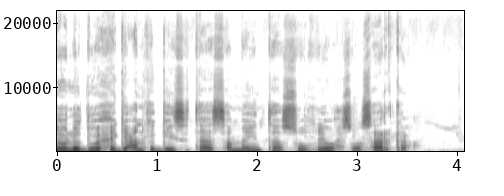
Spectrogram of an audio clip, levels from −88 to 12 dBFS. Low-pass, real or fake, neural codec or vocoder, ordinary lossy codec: none; real; none; none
